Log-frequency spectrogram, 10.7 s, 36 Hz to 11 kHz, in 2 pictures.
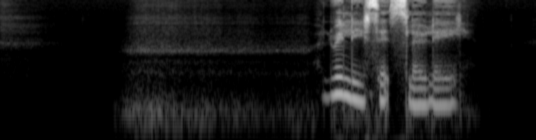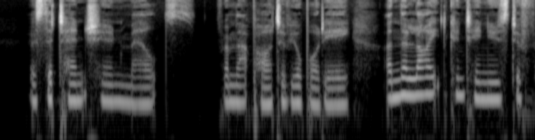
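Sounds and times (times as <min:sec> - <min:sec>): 
deep inhaled breath during a guided relaxation meditation: 0:00.0 - 0:03.3
speech: 0:03.2 - 0:04.7, 0:05.7 - 0:10.7.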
